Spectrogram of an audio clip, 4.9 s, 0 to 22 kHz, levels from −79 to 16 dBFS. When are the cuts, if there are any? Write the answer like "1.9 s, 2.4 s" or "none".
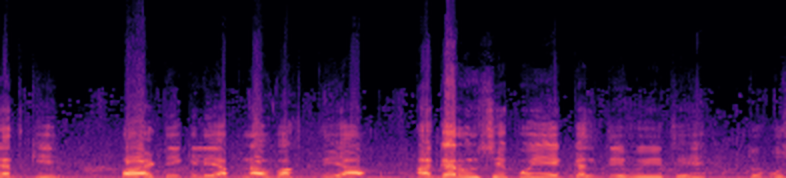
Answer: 2.4 s

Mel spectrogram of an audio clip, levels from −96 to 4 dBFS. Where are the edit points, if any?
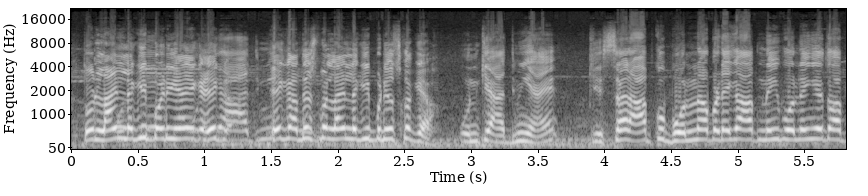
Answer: none

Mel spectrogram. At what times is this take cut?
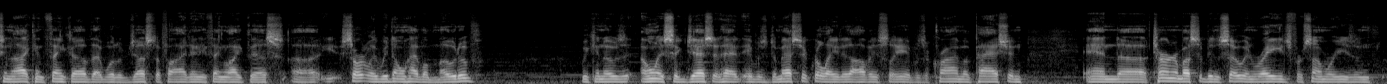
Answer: none

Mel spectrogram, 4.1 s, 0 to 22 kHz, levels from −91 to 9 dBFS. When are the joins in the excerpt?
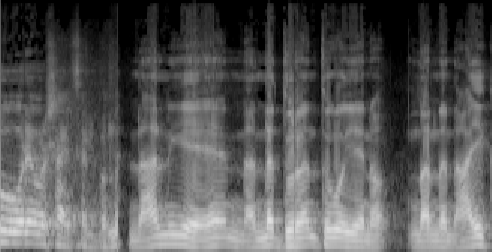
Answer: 1.0 s

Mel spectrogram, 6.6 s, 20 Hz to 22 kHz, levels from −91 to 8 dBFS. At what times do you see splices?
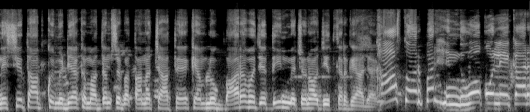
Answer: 4.6 s

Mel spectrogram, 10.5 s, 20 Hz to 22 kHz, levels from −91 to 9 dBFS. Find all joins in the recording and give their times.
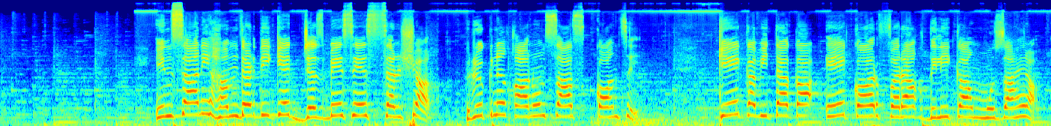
1.0 s

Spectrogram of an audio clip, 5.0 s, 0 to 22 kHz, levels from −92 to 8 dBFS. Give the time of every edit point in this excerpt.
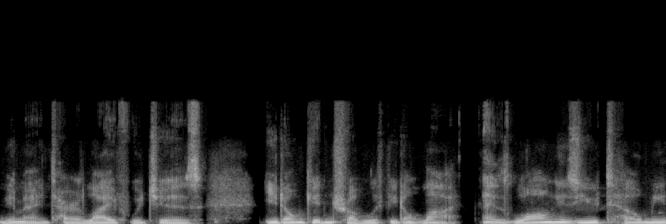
1.9 s, 3.5 s

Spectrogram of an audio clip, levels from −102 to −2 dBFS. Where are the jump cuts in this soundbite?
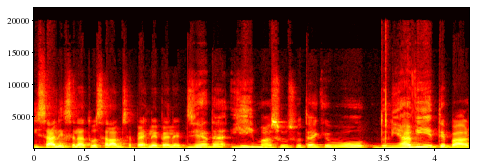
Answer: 1.5 s

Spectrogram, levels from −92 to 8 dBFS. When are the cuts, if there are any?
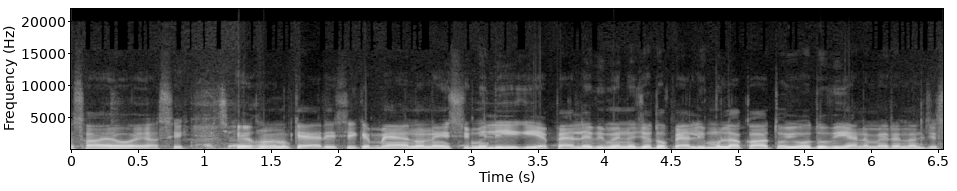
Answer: none

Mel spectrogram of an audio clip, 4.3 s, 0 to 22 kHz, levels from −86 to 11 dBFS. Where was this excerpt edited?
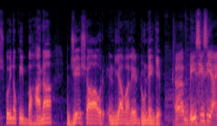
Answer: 3.3 s

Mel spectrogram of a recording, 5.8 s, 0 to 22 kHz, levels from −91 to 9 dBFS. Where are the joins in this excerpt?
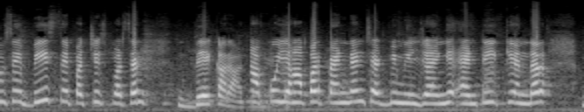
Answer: none

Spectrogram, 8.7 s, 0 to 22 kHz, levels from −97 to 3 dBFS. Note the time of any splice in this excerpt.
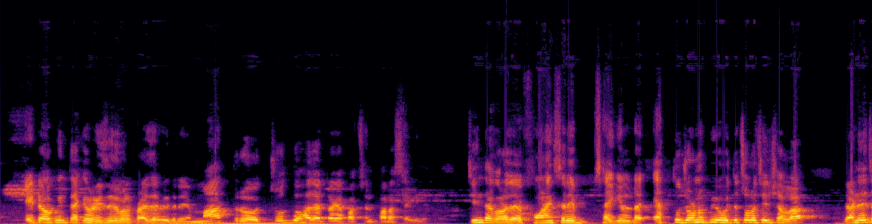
none

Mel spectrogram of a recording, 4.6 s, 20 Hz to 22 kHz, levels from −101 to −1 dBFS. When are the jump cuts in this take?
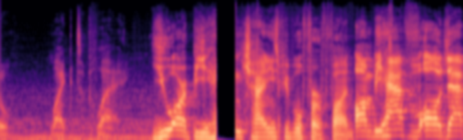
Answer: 3.5 s

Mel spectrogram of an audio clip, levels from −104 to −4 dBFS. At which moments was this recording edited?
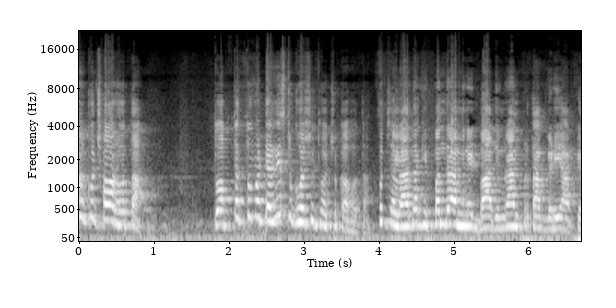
4.1 s

